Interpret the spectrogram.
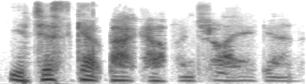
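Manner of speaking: soft unvoiced whisper; whispered reassurance. Teacher reassuring kids who fall over, whispering. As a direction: whisper it gently to comfort.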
